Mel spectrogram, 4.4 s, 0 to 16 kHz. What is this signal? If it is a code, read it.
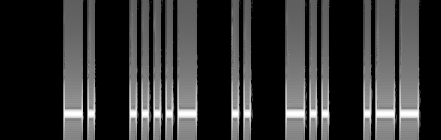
Morse code, heard as a keyed tone, about 20 wpm, spaced as for 15 wpm, 700 Hz. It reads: N4IDW
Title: 167 Lesson 27g - Number 7 - Call Signs 20wpm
